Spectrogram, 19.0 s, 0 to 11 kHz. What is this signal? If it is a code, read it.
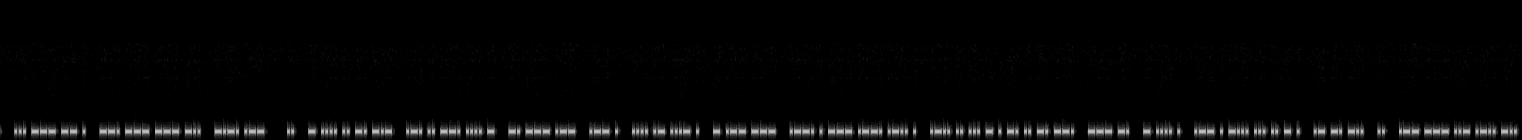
Morse code, heard as a keyed tone, about 41 wpm, 700 Hz. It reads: SOME GOOD CW I THINK RIGHT NOW WE HAVE TWO PEOPLE LISTENING ON THE WEBSITE AND I WOULD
